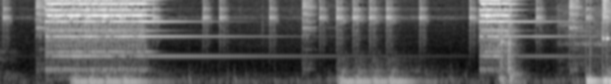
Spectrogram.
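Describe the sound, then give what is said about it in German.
An old-fashioned telephone bell rings in loud, bright bursts, three rings with short pauses between them, the last cut short; the call is from the police commissioner. No one speaks. “Der Kommissar klingelt ein paar Mal am Tage an.”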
